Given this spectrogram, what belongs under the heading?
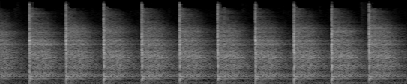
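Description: Ten evenly spaced, ringing hammer blows on a forged hatchet smoothing out cross peen marks, each sharp strike close and loud with a short decaying ring, no talking.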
